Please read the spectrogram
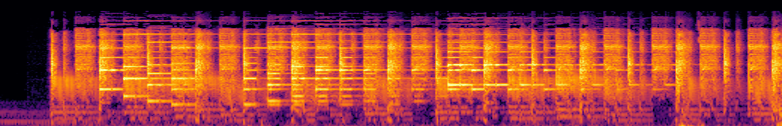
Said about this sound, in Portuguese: telefone tocou.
